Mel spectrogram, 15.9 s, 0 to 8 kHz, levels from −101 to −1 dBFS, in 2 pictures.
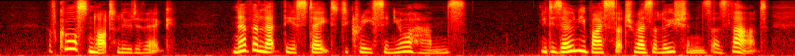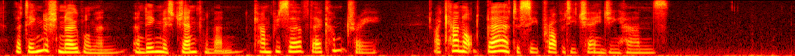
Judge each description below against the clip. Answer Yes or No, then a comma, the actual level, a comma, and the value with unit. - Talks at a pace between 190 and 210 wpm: No, average, 145 wpm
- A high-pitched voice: Yes, high, 220 Hz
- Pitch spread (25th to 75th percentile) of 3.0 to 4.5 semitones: Yes, average, 3.4 semitones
